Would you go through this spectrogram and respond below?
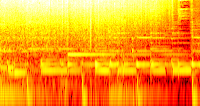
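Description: Chicken pieces frying in about four teaspoons of oil for a spicy coconut chicken curry, a steady close sizzle with scattered pops and light stirring clinks.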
